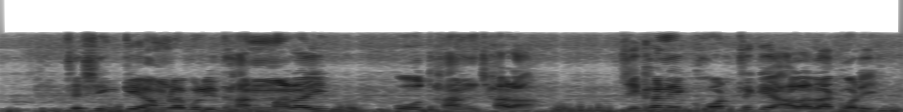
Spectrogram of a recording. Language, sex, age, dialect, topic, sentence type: Bengali, male, 51-55, Standard Colloquial, agriculture, statement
